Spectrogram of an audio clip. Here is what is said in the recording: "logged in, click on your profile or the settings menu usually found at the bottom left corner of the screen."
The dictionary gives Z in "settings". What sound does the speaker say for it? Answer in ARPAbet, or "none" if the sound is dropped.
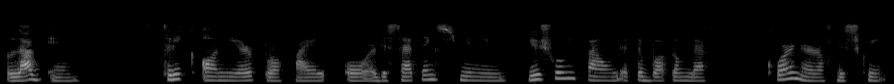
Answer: S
